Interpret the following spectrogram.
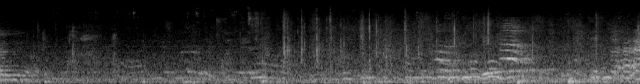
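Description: Children's voices chattering and calling out indistinctly over a general murmur of people in the room.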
